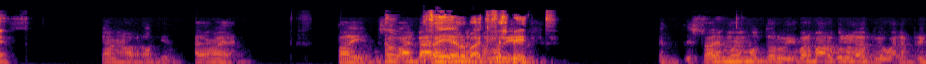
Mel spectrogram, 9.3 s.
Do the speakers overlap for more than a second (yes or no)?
yes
